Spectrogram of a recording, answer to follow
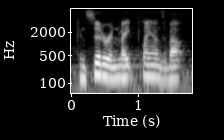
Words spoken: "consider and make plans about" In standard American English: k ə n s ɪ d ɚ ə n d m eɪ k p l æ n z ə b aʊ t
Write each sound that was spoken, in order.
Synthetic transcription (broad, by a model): k n s ɪ d ɚ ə n m eɪ k p l æ n z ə b aʊ t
